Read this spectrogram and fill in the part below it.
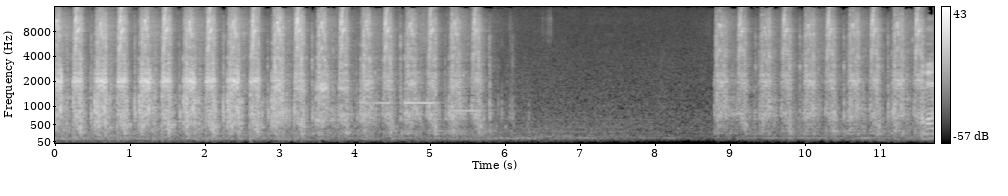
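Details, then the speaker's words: LUCAS mechanical chest compression device in 30:2 mode during an emergency medicine resident training session: rapid regular compression thumps at about 100 a minute, a tone, a brief pause for two breaths, then compressions automatically restart. "by hitting that button it'll just count out 30 compressions the light will come on you'll hear a tone and then it'll pause just long enough for two breaths and then start back up automatically"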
